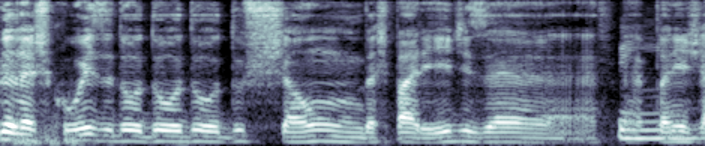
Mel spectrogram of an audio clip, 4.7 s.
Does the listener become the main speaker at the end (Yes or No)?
No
